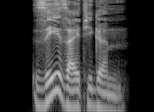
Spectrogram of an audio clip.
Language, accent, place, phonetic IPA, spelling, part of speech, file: German, Germany, Berlin, [ˈzeːˌzaɪ̯tɪɡəm], seeseitigem, adjective, De-seeseitigem.ogg
- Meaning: strong dative masculine/neuter singular of seeseitig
